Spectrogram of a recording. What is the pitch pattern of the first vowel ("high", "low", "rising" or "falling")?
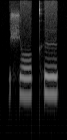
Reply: low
